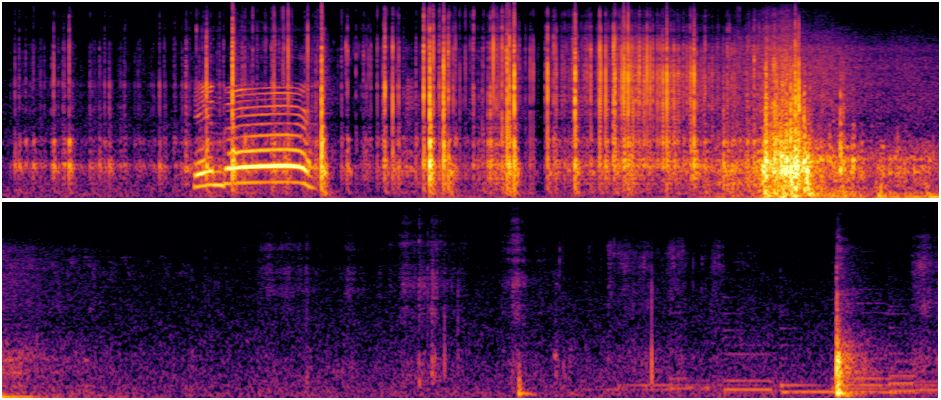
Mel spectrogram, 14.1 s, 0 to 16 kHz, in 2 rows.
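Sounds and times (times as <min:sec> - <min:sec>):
wood and branches cracking: 0:00.0 - 0:07.6
tree crashing to ground: 0:00.0 - 0:07.7
branches rustling: 0:00.0 - 0:14.0.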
